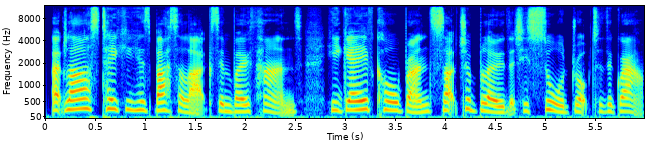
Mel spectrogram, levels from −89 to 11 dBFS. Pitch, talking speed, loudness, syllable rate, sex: 220 Hz, 220 wpm, -18 LUFS, 4.8 syllables/s, female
